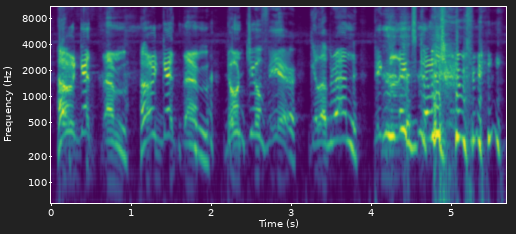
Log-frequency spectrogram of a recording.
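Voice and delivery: high, loud dwarf war cry; dwarf rallying his friends. Acted. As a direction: shout like a gruff dwarf. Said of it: "good dwarf voice".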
